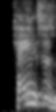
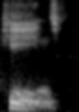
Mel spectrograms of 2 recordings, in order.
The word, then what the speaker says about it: Keynes: shouldn't mention Keynes here keynes's major bullet comes out in 19 that's how you pronounce this guy's name uh this fella right here uh is John Maynard Keynes not Keens uh but I'll mention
